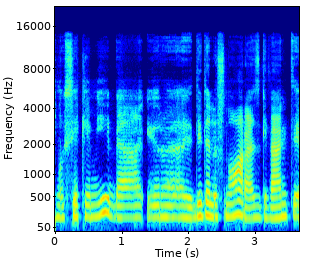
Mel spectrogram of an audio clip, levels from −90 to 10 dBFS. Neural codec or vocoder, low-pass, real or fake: codec, 44.1 kHz, 2.6 kbps, DAC; 14.4 kHz; fake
